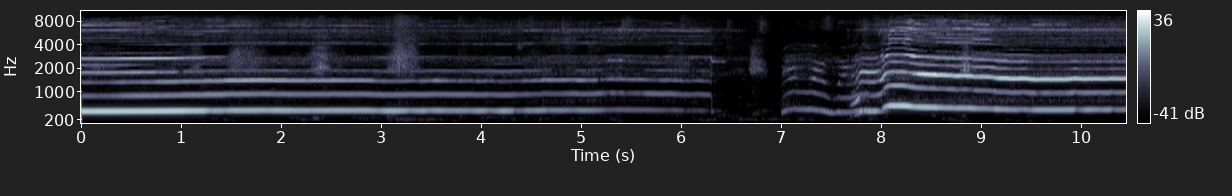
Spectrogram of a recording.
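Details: Pet lurcher indoors howling for his greyhound companion after she is taken for a walk without him, watching from a window: long steady mournful howl, then a brief break and a rising, wavering resumed howl; a person speaks softly beforehand.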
